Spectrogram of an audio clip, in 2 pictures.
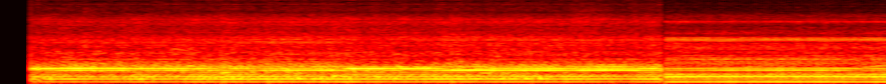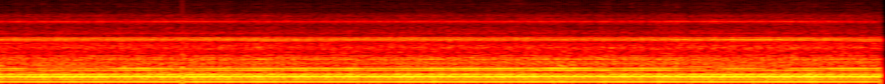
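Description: Rally car engine idling steadily: an even, unchanging hum with a thin high whine above it, its tone shifting slightly about a third of the way in.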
